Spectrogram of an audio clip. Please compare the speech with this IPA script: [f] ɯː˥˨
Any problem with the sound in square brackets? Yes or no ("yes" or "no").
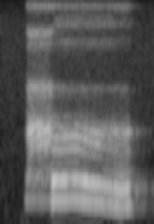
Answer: yes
